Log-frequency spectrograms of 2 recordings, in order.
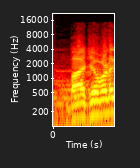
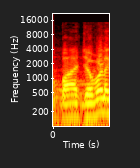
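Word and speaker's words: باجوڑ: बाजड़ का जिसको बाजवड़ कहते हैं। असल प्रोनाउंसिएशन यह है बाजड़।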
